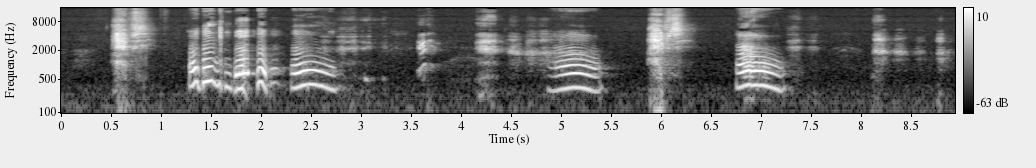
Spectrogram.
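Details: A mother makes playful imitated sneezes while her 3-month-old baby coos and laughs in response between them.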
